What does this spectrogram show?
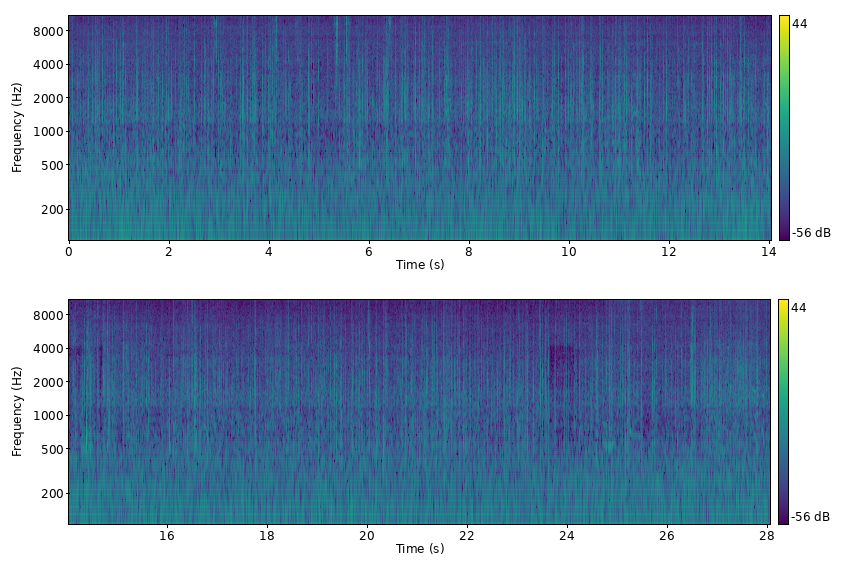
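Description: Steady rain falling, heard as a continuous hiss dotted with many small drop ticks over a low rumble.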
